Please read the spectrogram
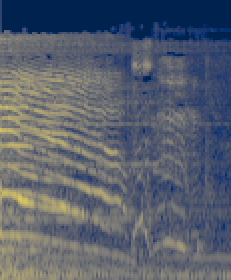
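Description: A long, falling crying wail, followed by two short whimpers that fade out near the end.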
